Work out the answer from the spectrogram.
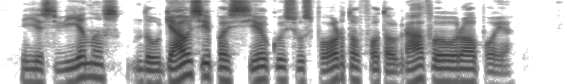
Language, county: Lithuanian, Alytus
